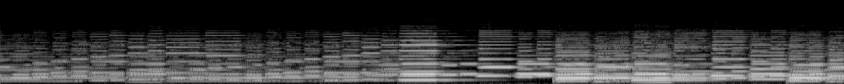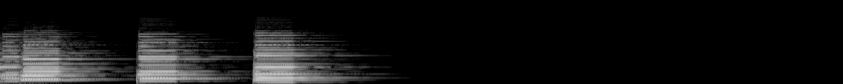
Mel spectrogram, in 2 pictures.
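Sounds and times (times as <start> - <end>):
saxophone: 0.0 - 12.3.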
